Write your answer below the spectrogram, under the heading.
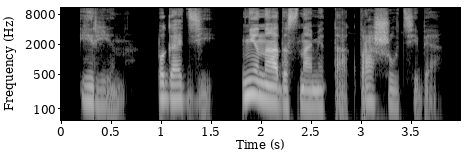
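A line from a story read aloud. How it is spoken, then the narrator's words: Quiet pleading man. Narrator (Russian): тихо проговорил мужчина, которого Ирина назвала Павлом Георгиевичем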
